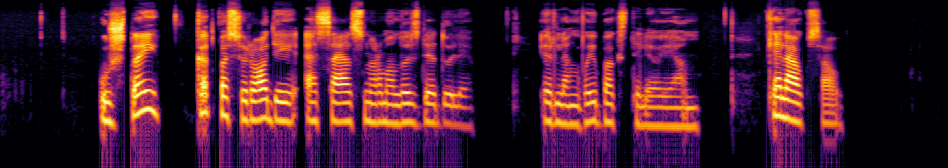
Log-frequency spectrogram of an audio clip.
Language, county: Lithuanian, Kaunas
